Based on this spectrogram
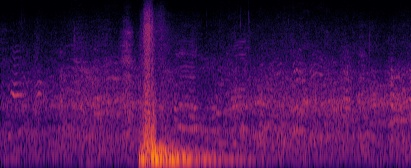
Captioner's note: audience laughs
